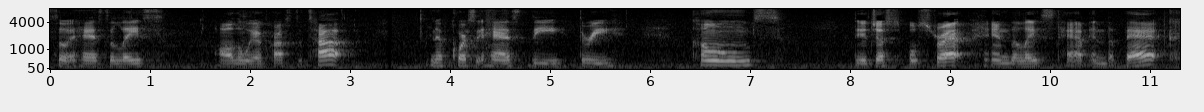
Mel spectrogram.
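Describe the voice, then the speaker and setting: A young woman with a low voice talks slowly and chattily to her viewers, gushing over a new wig. She is recorded on a camera mic in her home kitchen, with faint room noise behind her. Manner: enthusiastic, chatty, addresses viewers directly. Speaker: vlogger. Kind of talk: casual product review vlog.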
